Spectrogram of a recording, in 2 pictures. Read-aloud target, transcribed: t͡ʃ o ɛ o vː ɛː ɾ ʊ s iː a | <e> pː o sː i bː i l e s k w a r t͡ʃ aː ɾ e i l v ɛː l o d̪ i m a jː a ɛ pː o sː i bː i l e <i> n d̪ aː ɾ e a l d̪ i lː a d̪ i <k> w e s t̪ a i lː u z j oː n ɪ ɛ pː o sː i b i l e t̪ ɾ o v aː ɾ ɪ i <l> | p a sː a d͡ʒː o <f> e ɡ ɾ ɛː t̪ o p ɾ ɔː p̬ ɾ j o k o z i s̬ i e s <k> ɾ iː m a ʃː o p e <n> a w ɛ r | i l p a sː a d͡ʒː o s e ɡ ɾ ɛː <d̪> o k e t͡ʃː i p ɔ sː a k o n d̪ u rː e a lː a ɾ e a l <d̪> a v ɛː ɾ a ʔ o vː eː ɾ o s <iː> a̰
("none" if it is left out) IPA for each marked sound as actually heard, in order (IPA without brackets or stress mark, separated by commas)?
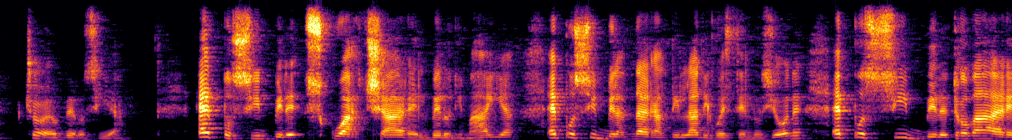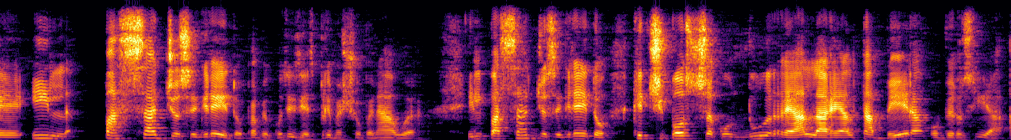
ɛ, a, k, l, s, p, n, t̪, t̪, iː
